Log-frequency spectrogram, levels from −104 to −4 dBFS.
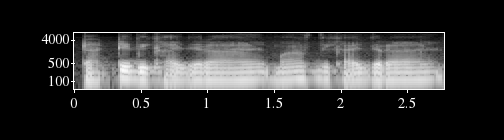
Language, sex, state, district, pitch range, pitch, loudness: Hindi, male, Bihar, West Champaran, 115-120 Hz, 115 Hz, -18 LUFS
